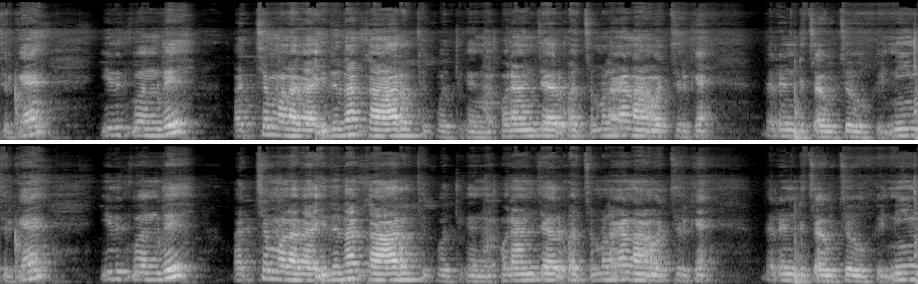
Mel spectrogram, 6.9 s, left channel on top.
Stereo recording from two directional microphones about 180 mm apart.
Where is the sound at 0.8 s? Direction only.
25° right (ahead or behind).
